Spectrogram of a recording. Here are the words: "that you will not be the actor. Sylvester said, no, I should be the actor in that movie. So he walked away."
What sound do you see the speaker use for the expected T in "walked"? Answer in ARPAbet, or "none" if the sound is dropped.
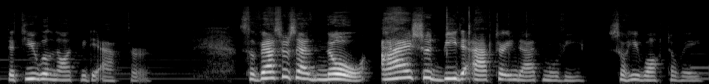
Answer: T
